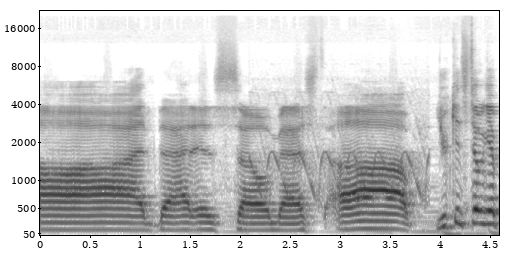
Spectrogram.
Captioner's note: sirens wailing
